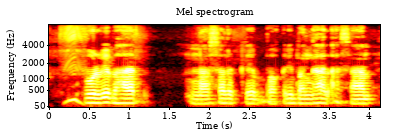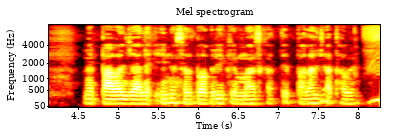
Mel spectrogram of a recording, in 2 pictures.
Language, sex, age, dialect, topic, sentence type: Bhojpuri, female, 18-24, Northern, agriculture, statement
